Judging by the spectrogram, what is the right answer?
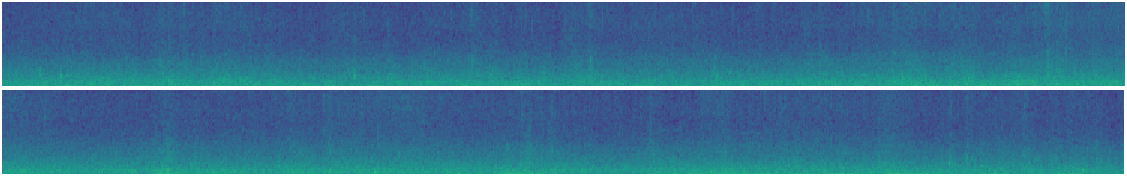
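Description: Sea waves washing steadily against a rocky shore. Wind buffets the microphone with a low rumble, which comes and goes and is strongest near the start and again from about twelve seconds in.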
